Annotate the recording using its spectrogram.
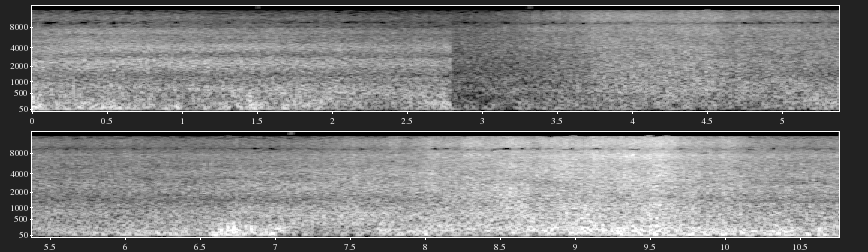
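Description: Rough sea surf breaking and washing over rocks and against a concrete pier, with wind buffeting the microphone. The sound drops suddenly about three seconds in, then builds steadily louder as a wave surges in near the end.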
